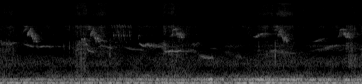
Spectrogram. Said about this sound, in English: Spending a little bit of time noticing what you can hear. Be somebody passing on a bicycle. It could be bird song.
